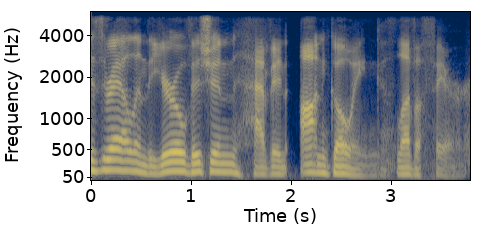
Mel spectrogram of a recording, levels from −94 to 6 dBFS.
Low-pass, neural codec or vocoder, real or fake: 5.4 kHz; codec, 16 kHz, 0.8 kbps, ZipCodec; fake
